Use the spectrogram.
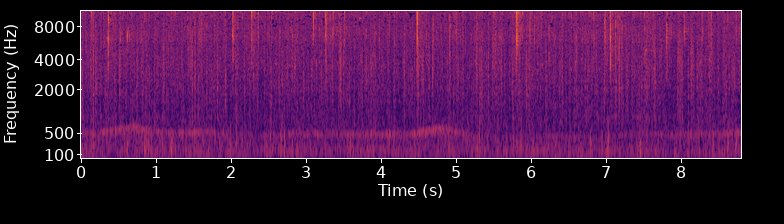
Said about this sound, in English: Rain strikes the window, but the sound blends with the cheerful crackle of the fire.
